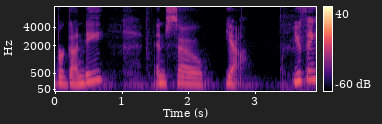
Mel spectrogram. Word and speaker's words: Burgundy: It's spelled the color burgundy, but it's pronounced burgundy.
